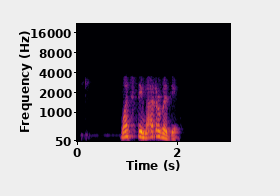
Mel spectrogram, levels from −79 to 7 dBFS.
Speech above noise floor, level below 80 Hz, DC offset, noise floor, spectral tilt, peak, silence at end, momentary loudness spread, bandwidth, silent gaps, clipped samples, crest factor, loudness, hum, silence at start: over 71 dB; -58 dBFS; under 0.1%; under -90 dBFS; -12 dB/octave; -4 dBFS; 1.05 s; 10 LU; 3.6 kHz; none; under 0.1%; 20 dB; -21 LUFS; none; 0.85 s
